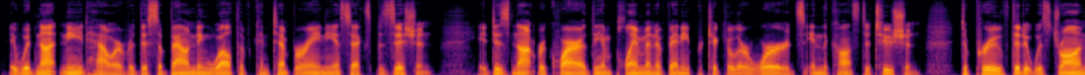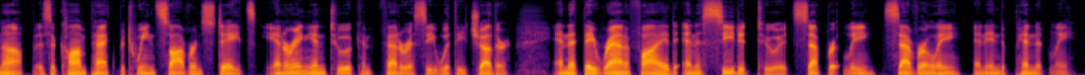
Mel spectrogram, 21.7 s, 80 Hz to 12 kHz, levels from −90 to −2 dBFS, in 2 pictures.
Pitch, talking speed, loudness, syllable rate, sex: 90 Hz, 150 wpm, -22 LUFS, 5.4 syllables/s, male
